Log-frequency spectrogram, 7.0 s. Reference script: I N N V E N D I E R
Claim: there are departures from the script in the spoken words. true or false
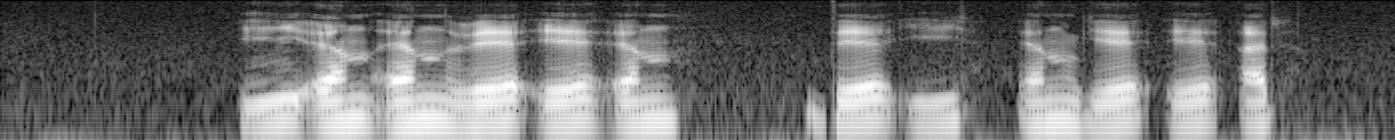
true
